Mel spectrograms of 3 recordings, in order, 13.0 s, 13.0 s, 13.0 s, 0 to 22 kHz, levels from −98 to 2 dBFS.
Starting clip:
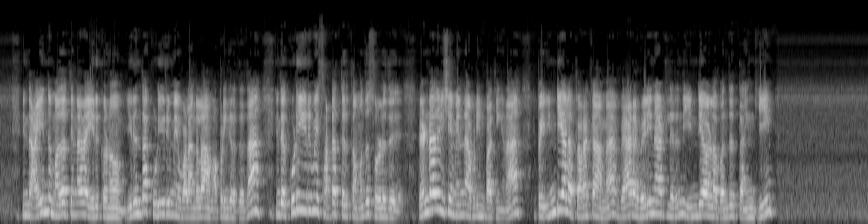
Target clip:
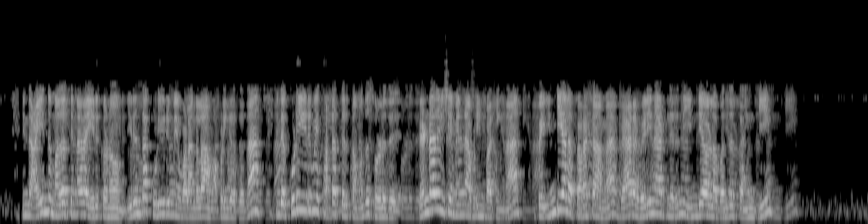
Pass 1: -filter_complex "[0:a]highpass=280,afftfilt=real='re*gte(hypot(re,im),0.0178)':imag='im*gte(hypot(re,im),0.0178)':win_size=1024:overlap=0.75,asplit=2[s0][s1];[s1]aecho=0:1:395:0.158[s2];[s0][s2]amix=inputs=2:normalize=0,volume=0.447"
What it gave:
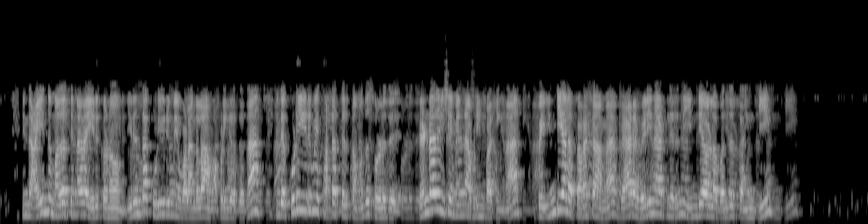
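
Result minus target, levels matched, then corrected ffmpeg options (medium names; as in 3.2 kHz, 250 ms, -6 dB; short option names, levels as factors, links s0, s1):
125 Hz band -8.0 dB
-filter_complex "[0:a]highpass=110,afftfilt=real='re*gte(hypot(re,im),0.0178)':imag='im*gte(hypot(re,im),0.0178)':win_size=1024:overlap=0.75,asplit=2[s0][s1];[s1]aecho=0:1:395:0.158[s2];[s0][s2]amix=inputs=2:normalize=0,volume=0.447"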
